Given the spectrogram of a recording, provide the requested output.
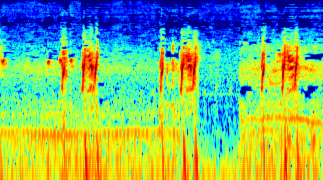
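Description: A quail calls three times, about once a second: each phrase is a short clipped note followed by a quick, liquid double note. A faint low hum runs underneath.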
